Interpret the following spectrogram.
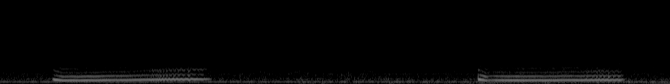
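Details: Soft snores from a sleeping black-and-white tuxedo house cat, heard as two low, gently rising tonal breaths lasting over a second each, about four seconds apart, with a constant faint hum behind them.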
